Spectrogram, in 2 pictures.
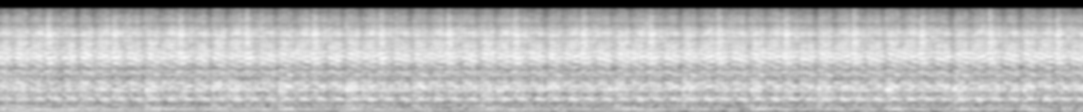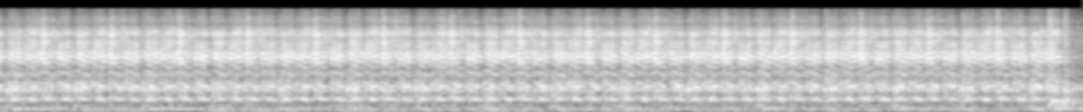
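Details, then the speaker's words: Cadillac Eldorado, cold: starter cranks steadily for eleven seconds without catching; owner says it has been cranking and cranking and believes it is flooded. "I've been cranking this thing. Listen to this. Cranking and cranking and cranking, so it's flooded."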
